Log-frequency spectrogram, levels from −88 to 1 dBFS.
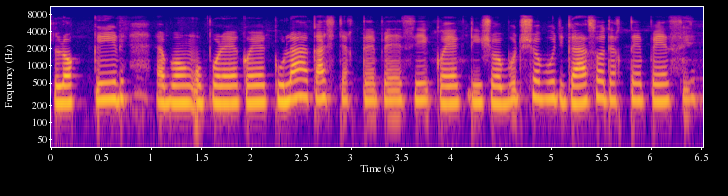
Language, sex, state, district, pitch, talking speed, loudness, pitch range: Bengali, female, Assam, Hailakandi, 240 Hz, 120 wpm, -18 LUFS, 225-260 Hz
